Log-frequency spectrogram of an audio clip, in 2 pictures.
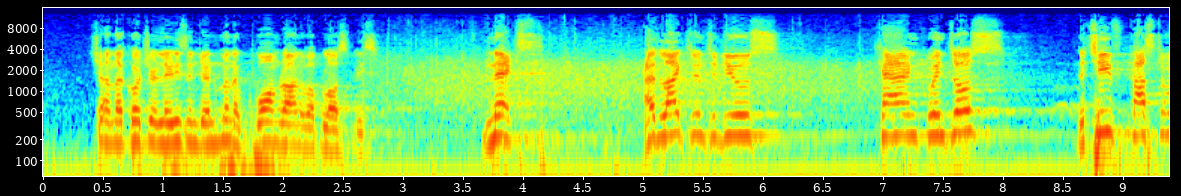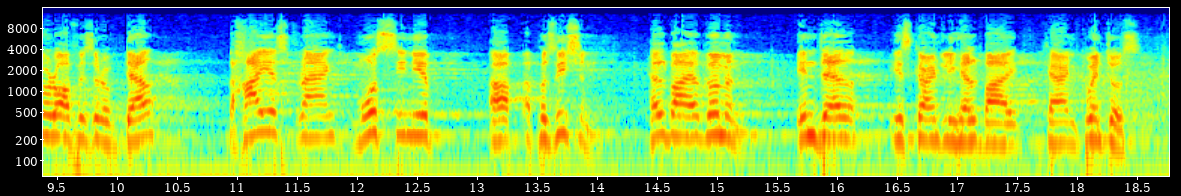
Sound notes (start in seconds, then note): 2.6 applause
